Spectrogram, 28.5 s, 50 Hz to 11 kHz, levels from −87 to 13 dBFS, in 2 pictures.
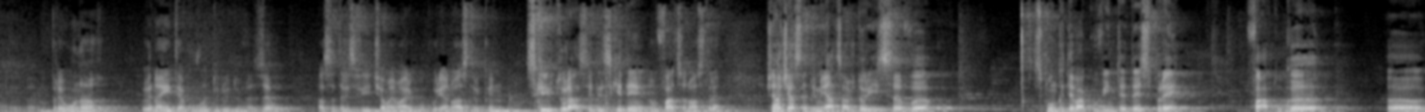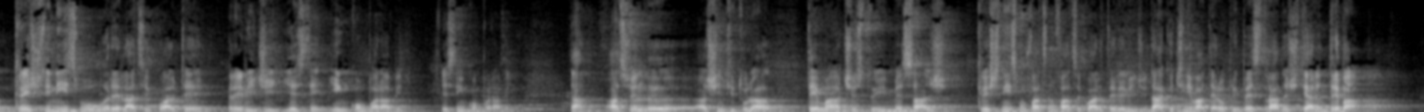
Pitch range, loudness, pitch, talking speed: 130-175 Hz, -16 LUFS, 155 Hz, 150 wpm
